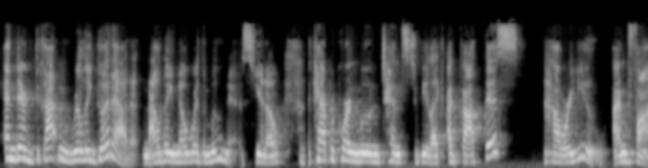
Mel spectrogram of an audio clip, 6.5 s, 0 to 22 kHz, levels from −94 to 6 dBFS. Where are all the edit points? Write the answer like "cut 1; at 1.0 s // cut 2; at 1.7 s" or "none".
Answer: cut 1; at 3.0 s // cut 2; at 5.4 s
